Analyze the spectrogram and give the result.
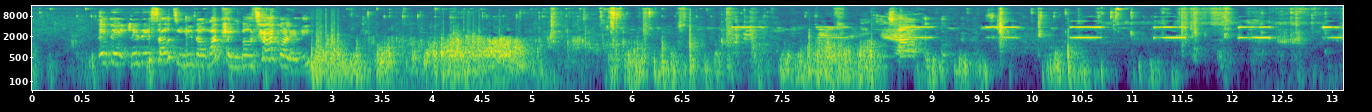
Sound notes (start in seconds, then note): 0.1 speaking foreign language; 7.8 alarm ringing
